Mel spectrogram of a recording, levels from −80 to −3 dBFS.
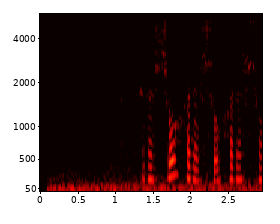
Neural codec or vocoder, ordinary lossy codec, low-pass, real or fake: vocoder, 22.05 kHz, 80 mel bands, WaveNeXt; MP3, 32 kbps; 5.4 kHz; fake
